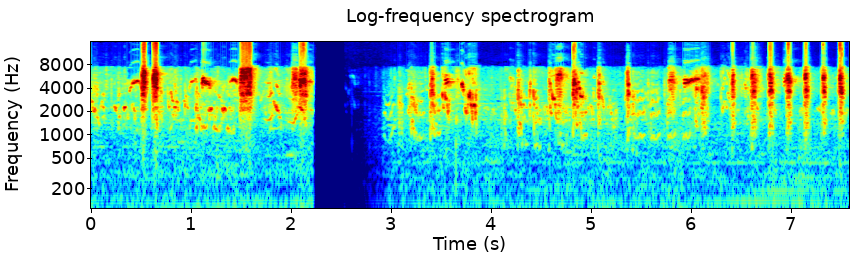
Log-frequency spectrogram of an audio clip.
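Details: Chattering budgerigars, in a sound offered to prompt mating, squawk and twitter in high notes. A short silent break falls after two seconds, then the warbling resumes and ends in a run of quick, clipped chirps.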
